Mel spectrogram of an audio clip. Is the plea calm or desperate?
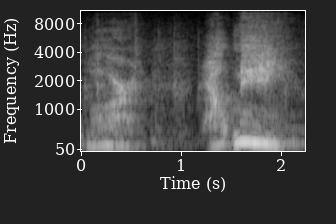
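desperate. It is said desperately, pleading urgently.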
